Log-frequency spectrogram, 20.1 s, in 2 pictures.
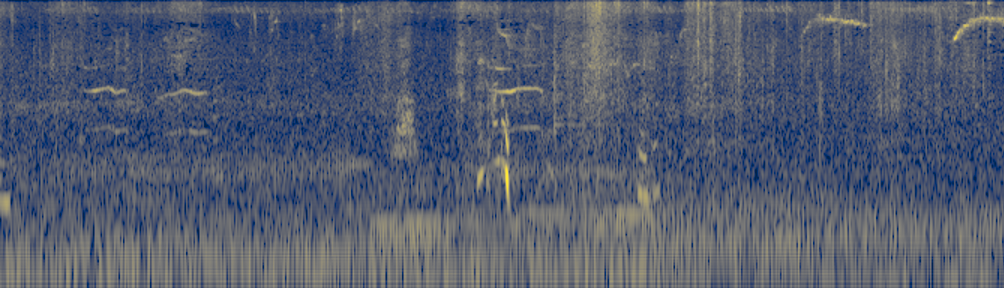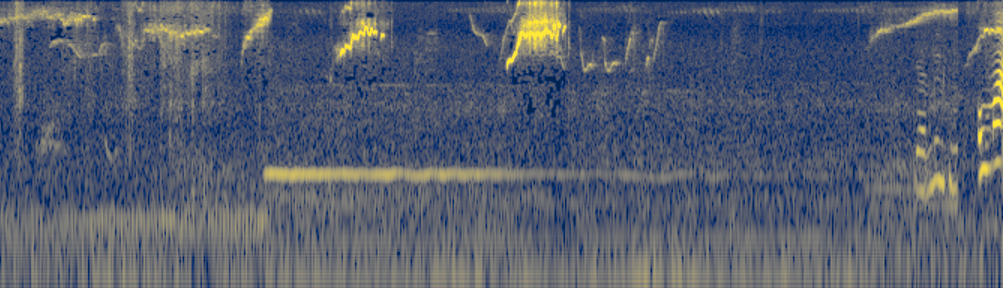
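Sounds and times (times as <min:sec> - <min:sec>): birds whistling: 0:08.0 - 0:17.2, 0:18.7 - 0:20.0
loud bird chirping: 0:09.5 - 0:12.8, 0:13.4 - 0:17.8, 0:18.7 - 0:20.0.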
